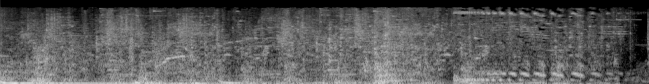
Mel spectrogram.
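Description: Cinematic intro music with a run of sharp impact and shatter sound effects over a deep bass, and a short pitched sting near the end.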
